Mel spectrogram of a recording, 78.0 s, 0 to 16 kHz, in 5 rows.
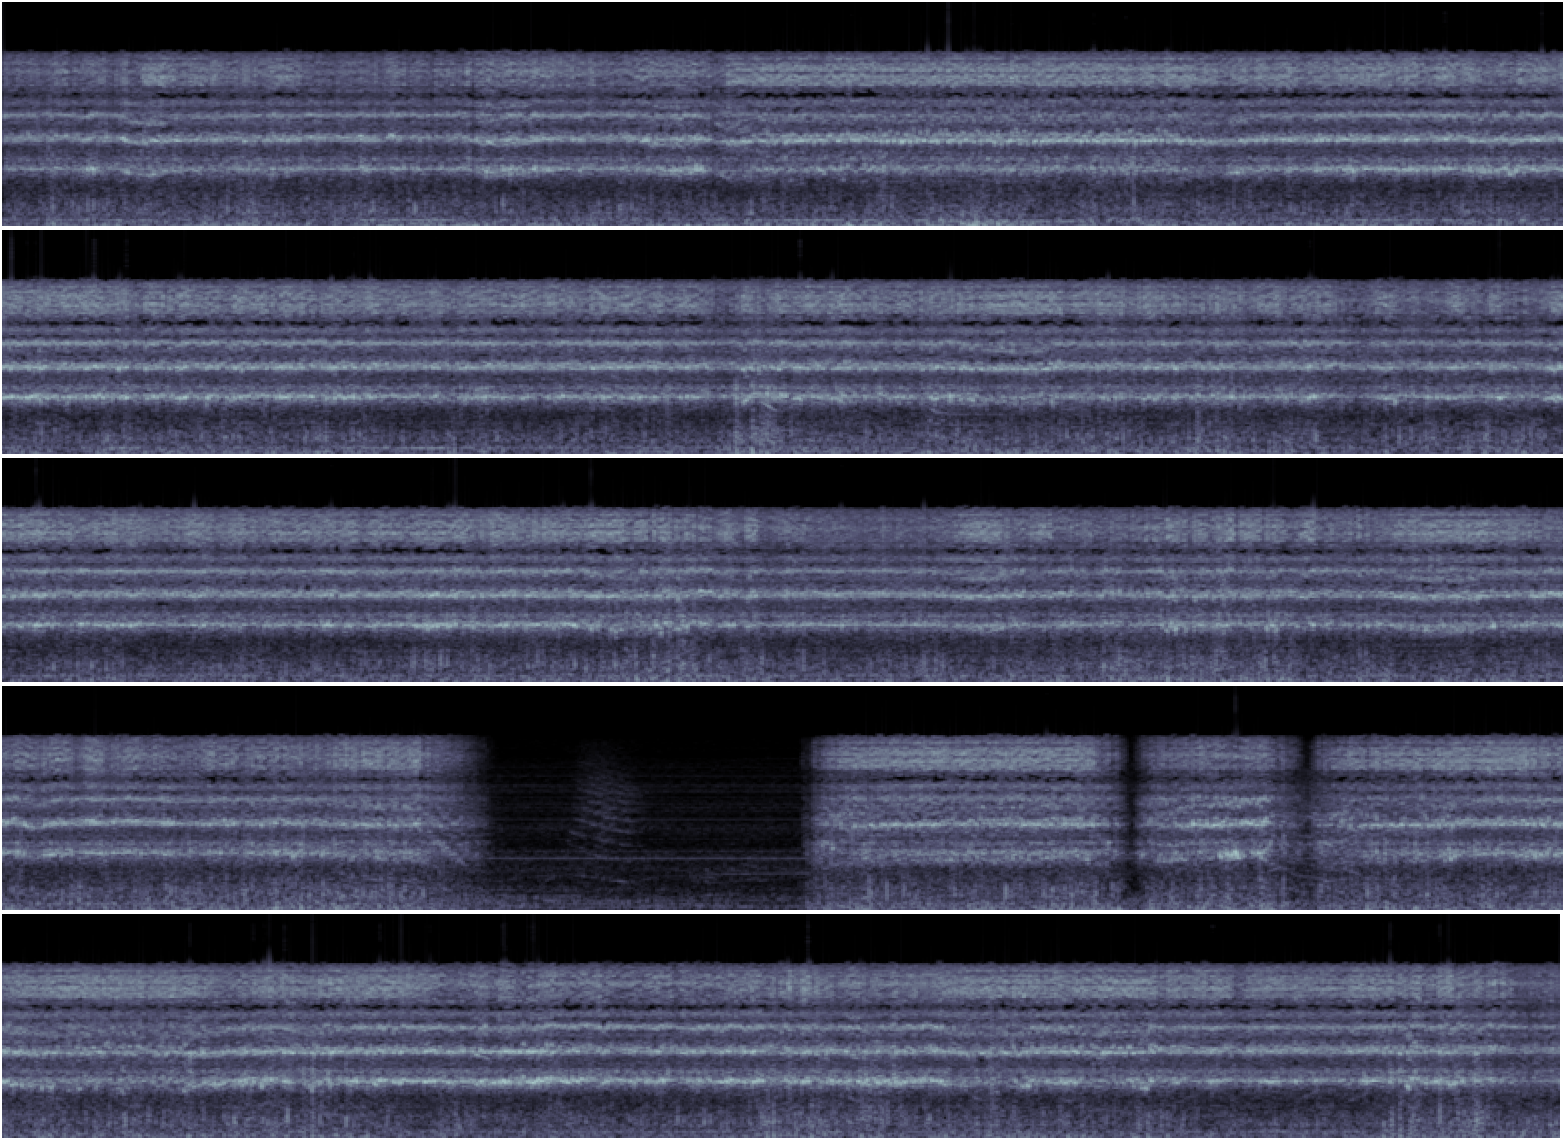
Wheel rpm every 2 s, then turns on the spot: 230, 230, 230, 210, 190, 200, 220, 230, 230, 230, 240, 230, 230, 230, 230, 230, 230, 230, 230, 230, 230, 230, 230, 220, 230, 140, 0, 60, 200, 130, 170, 220, 220, 220, 230, 230, 220, 230, 240.
none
